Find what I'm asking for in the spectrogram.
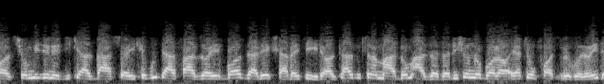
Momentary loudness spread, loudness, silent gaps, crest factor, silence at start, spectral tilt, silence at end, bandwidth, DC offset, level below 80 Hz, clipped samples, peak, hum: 2 LU; -13 LUFS; none; 10 dB; 0 s; -6 dB/octave; 0 s; 7 kHz; under 0.1%; -52 dBFS; under 0.1%; -2 dBFS; none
